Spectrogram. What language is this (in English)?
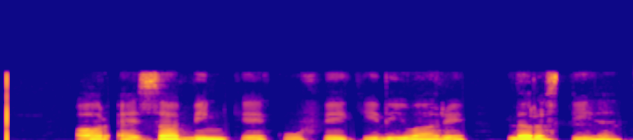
Urdu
